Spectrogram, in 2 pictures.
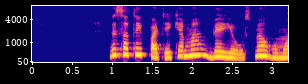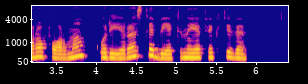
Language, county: Lithuanian, Vilnius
